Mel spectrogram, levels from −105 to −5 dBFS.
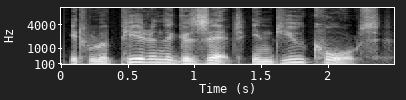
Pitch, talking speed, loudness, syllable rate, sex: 135 Hz, 215 wpm, -17 LUFS, 5.7 syllables/s, male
